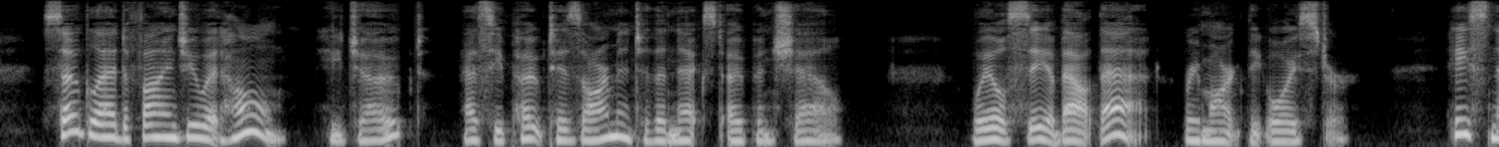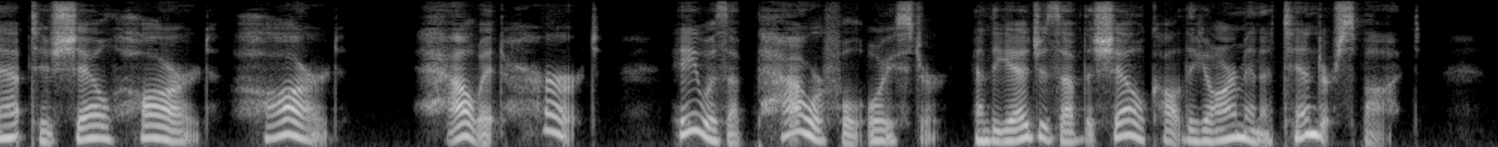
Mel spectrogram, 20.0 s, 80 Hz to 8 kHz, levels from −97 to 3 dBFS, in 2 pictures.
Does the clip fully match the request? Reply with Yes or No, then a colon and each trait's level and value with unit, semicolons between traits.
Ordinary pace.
Yes: average, 160 wpm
